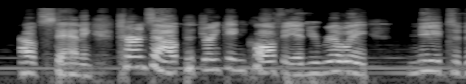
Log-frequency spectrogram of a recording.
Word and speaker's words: KOFY: So KOFY, pronounced coffee.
